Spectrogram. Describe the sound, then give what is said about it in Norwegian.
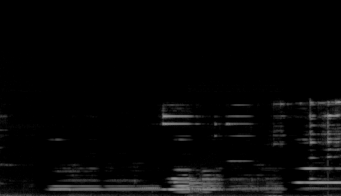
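Electronic music and sound effects from the video game Grand Theft Auto San Andreas: sustained synthetic tones and bright chime-like notes that shift and layer in a few bursts, with no voices. “Dette er Grand Theft Auto San Andreas.”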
